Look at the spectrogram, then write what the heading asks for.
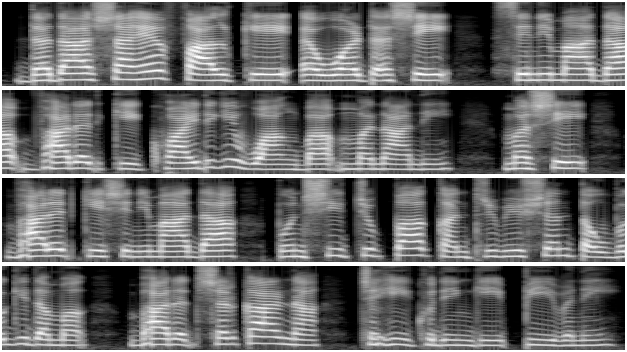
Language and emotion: Manipuri, neutral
